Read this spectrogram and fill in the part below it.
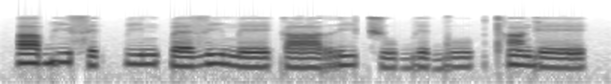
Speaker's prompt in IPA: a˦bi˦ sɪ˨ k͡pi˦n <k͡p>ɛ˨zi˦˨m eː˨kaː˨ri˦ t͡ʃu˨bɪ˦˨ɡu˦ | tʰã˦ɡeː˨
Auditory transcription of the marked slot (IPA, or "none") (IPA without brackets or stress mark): k͡p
